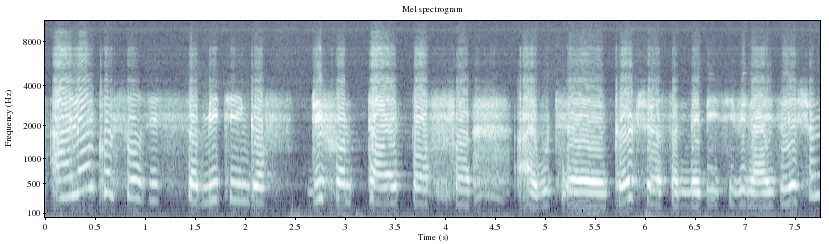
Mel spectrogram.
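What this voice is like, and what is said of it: French-accented English. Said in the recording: “my awful French accent”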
